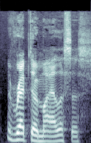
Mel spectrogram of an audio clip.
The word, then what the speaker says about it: rhabdomyolysis: Rhabdomyolysis.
